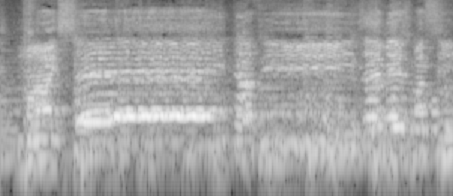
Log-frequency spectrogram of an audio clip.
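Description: Two men singing a sertanejo song over two acoustic guitars. About a second in, the voices hold one long high note for nearly two seconds before the melody goes on.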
